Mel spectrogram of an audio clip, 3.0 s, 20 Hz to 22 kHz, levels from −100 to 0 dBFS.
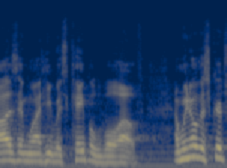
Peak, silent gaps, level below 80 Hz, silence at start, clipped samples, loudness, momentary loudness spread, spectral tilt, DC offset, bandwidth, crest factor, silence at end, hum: -22 dBFS; none; -66 dBFS; 0 s; under 0.1%; -40 LUFS; 8 LU; -7.5 dB/octave; under 0.1%; 13.5 kHz; 16 dB; 0 s; none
